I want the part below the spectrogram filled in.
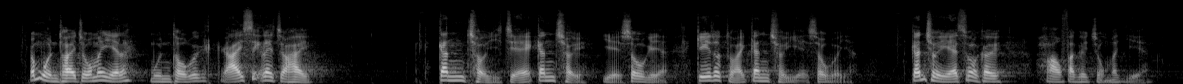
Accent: China; 我们中国人对这个道呢，就会感觉上面比较高深一点的

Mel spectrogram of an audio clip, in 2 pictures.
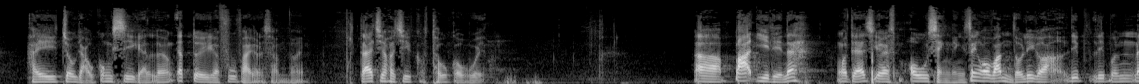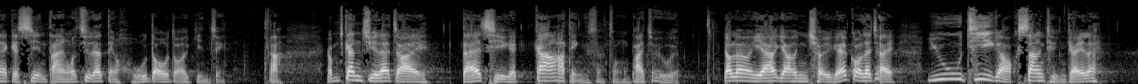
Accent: Guangdong, China; 所以我哋广东人咧

